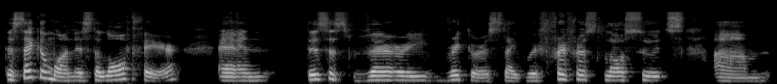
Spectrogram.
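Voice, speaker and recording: Older woman, Chinese accent, mid-range voice; earnest guest explaining at a steady pace. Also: medium pitch. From China. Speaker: guest speaker. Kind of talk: town hall interview.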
